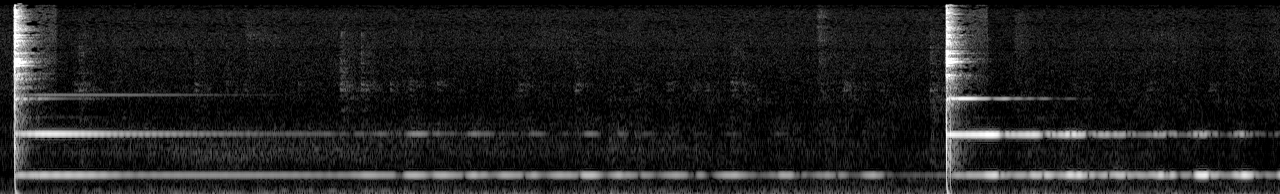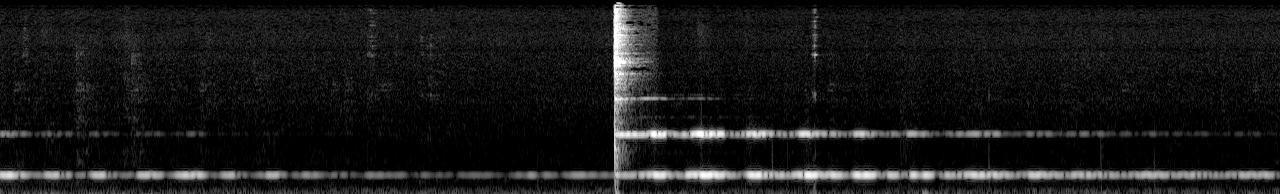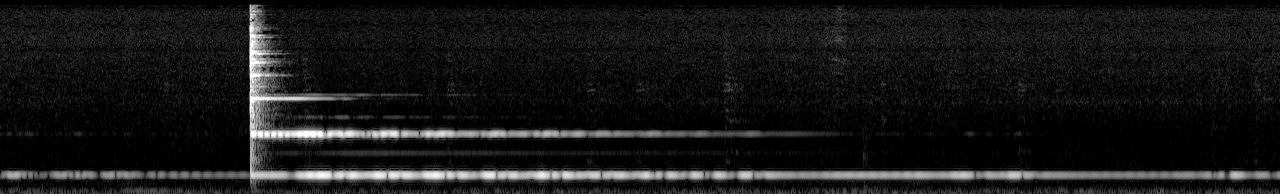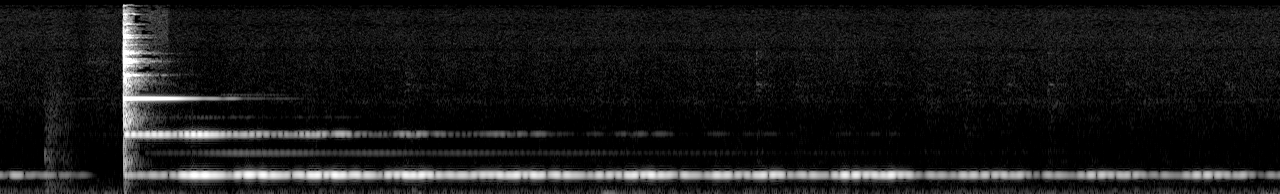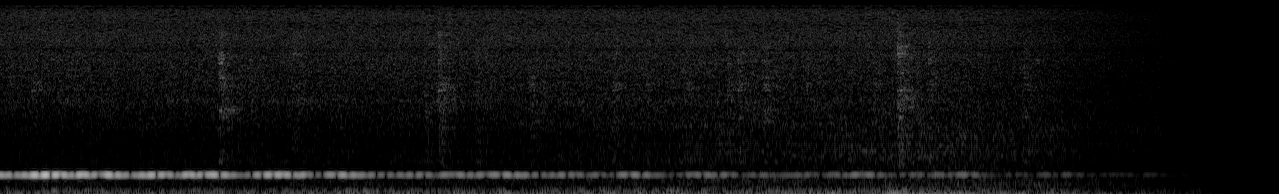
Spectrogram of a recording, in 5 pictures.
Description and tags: Knocking a pan lid producing a long sustain. Rotating the lid around the mic produced some interesting modulations.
